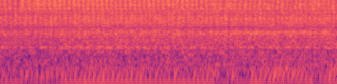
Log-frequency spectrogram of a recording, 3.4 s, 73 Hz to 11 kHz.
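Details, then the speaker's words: Ford 800 tractor warm-up after a fuel tank install: steady idle with a rhythmic puff from an exhaust leak, plus faint tapping the owner puts down to slightly worn main bearings. "i can just hear that puff in there yeah right out of there not much i can do about that i could have siliconed it i guess but"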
